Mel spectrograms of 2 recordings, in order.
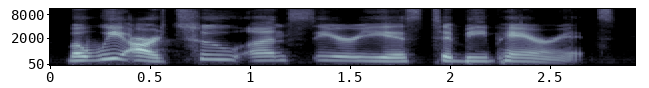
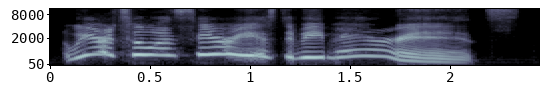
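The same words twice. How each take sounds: First: Said in the usual way. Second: Higher repeat with "too" stressed; emphatic repeat. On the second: Real, not acted. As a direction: land the repeat hard on "too".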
